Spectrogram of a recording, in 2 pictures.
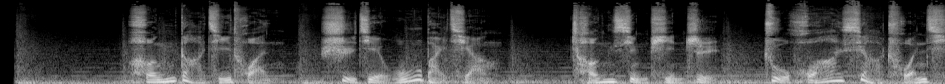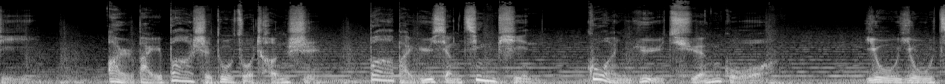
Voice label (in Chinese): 房地产类广告; 恒大; 建筑房产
